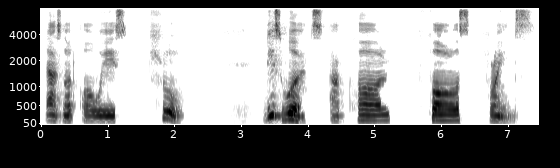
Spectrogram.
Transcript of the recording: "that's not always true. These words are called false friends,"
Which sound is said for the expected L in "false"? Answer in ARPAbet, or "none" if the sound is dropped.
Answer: L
